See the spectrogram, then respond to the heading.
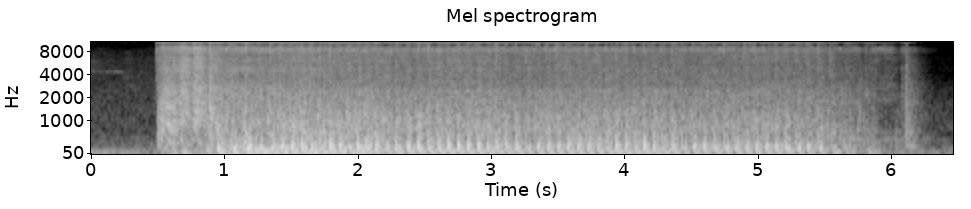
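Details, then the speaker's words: Yamaha Raptor 700R running an aftermarket ECU before a swap back to the stock ECU, cooling system still being bled: catches and revs, then a lumpy, hunting idle at about three beats a second. Erratic idle, cause not confirmed. "I can kind of hear that brr. I don't know I don't know I don't know. Like the idle's kind of sporadic."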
